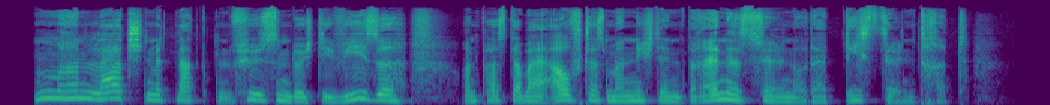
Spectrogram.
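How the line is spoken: Grumpy grandpa answering. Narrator (German): antwortete mein Opa brummig

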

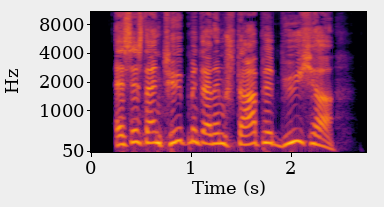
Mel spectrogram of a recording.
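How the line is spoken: Calling into the hut. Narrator (German): rief Lupe in die Hütte

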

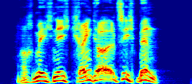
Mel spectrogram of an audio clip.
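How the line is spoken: Growled. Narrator (German): knurrte Vito

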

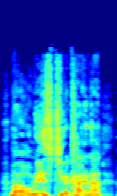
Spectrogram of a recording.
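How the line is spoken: Calling out. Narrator (German): rief Will

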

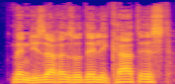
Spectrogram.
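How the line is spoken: Plain. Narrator (German): sagte ich

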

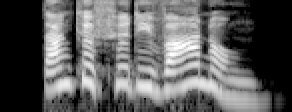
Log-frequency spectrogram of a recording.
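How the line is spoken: Called out. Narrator (German): ruft er

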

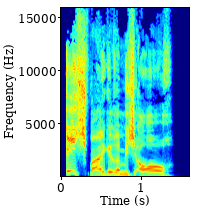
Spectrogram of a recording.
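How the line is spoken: Called out. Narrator (German): rief Michael

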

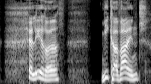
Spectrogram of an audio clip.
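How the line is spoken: Sudden call. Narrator (German): rief Timo plötzlich

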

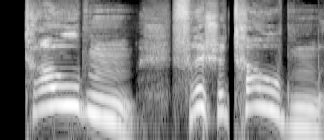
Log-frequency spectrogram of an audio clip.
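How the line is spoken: Woman calling out. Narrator (German): rief die Frau

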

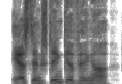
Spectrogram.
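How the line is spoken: Boy calling out. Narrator (German): rief der picklige Junge

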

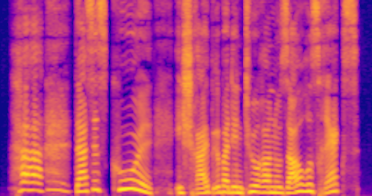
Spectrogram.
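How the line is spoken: Calling. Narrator (German): rief Günther

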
